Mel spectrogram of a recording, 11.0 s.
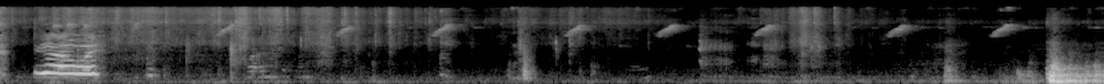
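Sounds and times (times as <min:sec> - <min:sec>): bird chirping: 0:03.2 - 0:10.4.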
